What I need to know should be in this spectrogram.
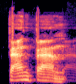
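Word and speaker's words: pan-pan: by our call sign it shall be pronounced as the French expression pan pan pan p a n n e it indicates it is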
